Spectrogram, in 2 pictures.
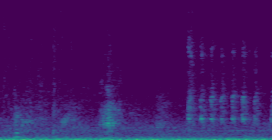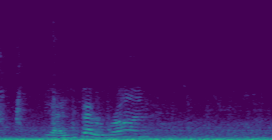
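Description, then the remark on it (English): A squeaky stuffed toy gets squeezed over and over, letting out a run of shrill, wavering squeaks in quick bursts over a steady background hiss, as a female dog attacks it. “If there were squirrels, this dog would really fuck them up. But it's a stuffed animal, and she's completely incapable of catching squirrels.”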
